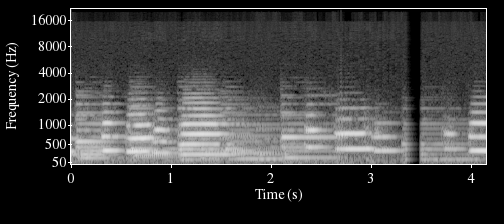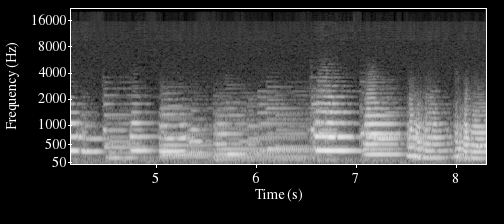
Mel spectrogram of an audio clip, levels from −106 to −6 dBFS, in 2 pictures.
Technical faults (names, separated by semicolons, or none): repeated stalls (stutter); jitter buffer slow-down; jitter buffer speed-up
